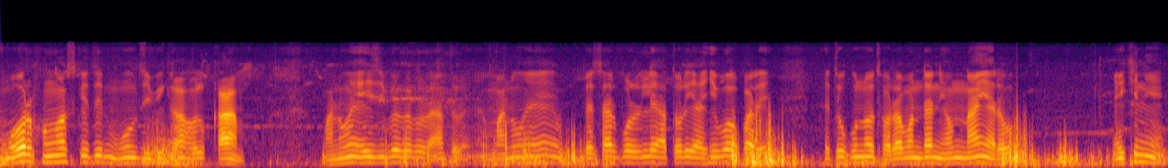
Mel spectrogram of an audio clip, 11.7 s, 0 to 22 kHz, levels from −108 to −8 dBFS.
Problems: constant background noise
